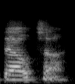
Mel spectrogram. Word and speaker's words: delta: spell that triangle is a capital letter in the Greek alphabet pronounced Delta that's why I keep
